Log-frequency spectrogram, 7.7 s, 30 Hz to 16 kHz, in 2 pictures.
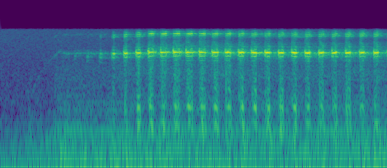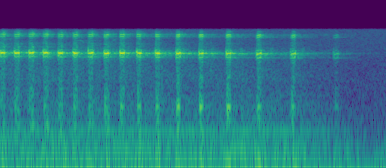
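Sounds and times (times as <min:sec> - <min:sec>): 
plover calling: 0:00.5 - 0:07.4.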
